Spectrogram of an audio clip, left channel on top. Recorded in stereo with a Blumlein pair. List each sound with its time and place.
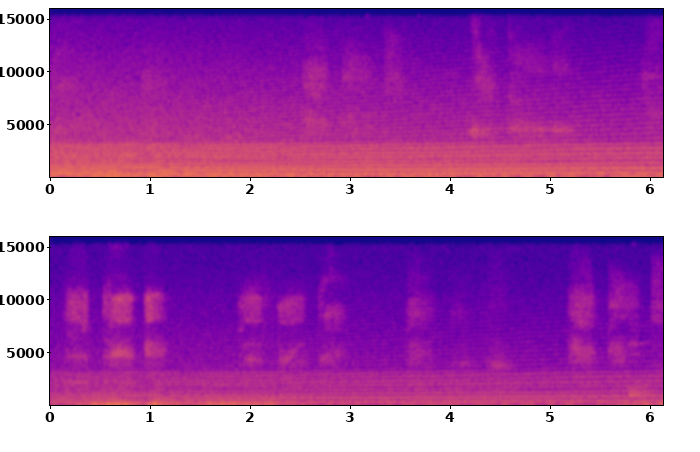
0.0 s a drone: 60° left; by 6.2 s 65° left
